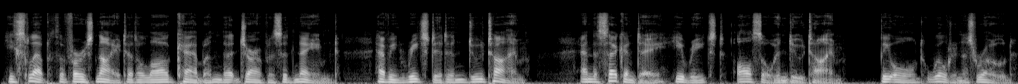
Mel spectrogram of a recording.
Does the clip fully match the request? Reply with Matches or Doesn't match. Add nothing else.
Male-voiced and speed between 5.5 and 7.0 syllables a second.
Doesn't match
